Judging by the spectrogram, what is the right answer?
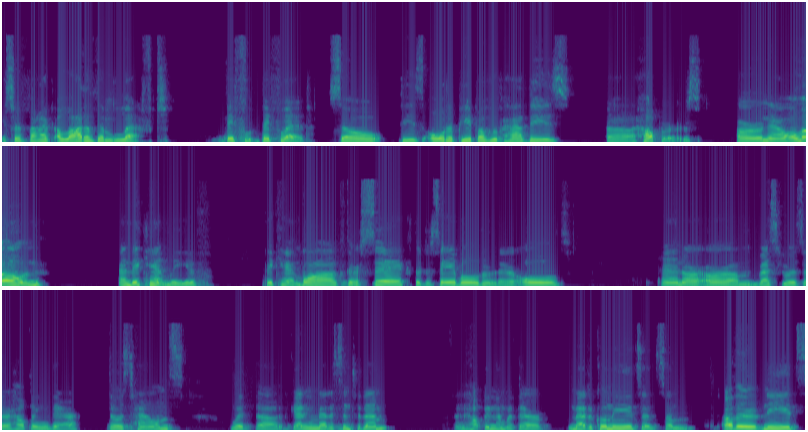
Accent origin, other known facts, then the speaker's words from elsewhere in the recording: Delaware, United States; moved away as an adult; now in Israel; I'm from Delaware originally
